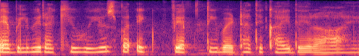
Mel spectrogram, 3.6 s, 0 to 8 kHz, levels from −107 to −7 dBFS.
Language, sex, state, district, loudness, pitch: Hindi, female, Himachal Pradesh, Shimla, -20 LUFS, 215 Hz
